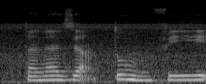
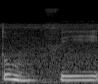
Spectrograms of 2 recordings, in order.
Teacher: jadi bacanya jelas tum fi, itu enggak dimasukkan ke dalam fa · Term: izhar syafawi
